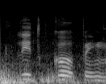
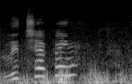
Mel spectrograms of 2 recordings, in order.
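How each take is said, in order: First: Lidköping with a hard K, "lid-koping"; as spelled. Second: Lidköping as "lit-chepping", slow, rising questioningly; attempted local pronunciation. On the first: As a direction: say Lidköping as it looks, K as in keep. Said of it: "you would think it's like". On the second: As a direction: say Lidköping slowly with ch for the K, unsure. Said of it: "It's pronounced". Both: Shown as a demonstration.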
